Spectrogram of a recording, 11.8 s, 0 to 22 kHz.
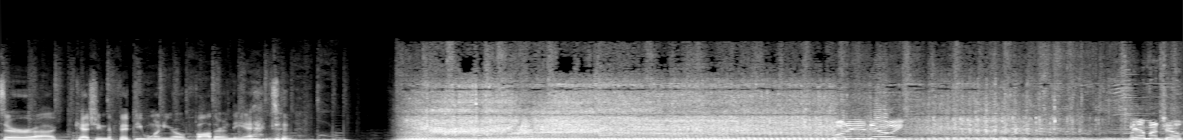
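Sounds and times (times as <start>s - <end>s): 
speech: 0.0s - 3.1s, 11.3s - 11.8s
ride-on lawnmower engine running in Australia: 4.0s - 11.8s.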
